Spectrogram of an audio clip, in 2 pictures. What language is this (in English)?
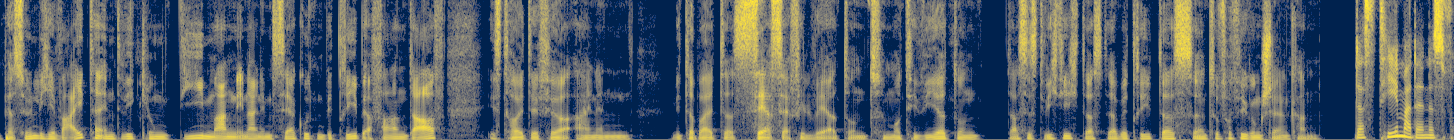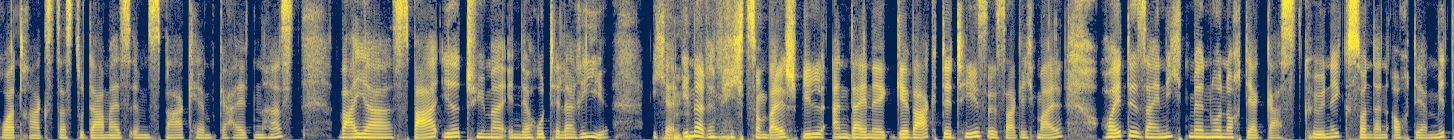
German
